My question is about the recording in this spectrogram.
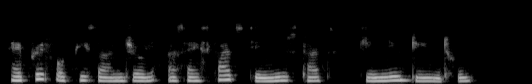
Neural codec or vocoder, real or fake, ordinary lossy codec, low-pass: codec, 16 kHz, 4.8 kbps, FACodec; fake; none; 7.2 kHz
